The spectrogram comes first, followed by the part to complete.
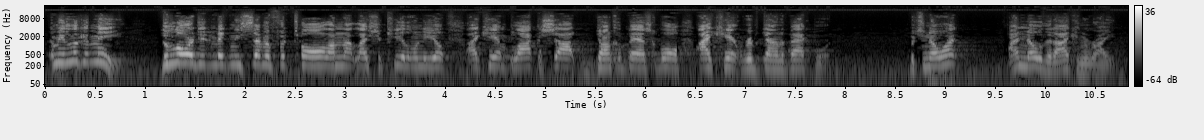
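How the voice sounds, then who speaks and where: A man giving a motivational speech from a podium, emphatic and preacher-like, driving his points home with rhetorical questions. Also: high-pitched. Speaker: motivational speaker and professor. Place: stage at a podium.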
